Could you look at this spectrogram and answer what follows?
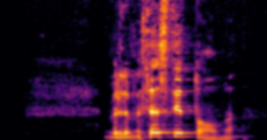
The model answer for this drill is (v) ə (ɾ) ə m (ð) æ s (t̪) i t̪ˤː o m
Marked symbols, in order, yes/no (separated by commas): yes, no, no, yes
